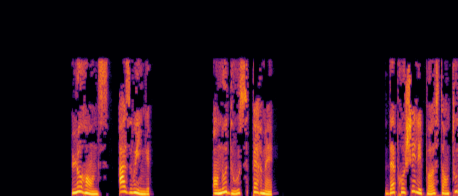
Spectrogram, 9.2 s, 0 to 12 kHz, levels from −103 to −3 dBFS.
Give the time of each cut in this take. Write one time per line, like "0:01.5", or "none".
0:02.2
0:05.0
